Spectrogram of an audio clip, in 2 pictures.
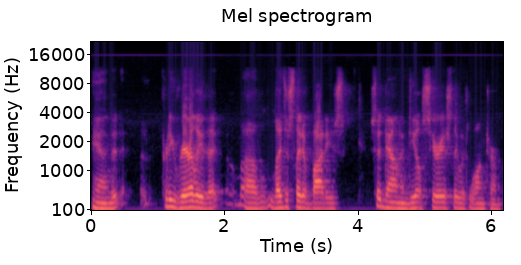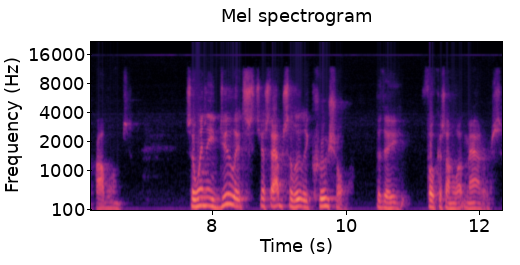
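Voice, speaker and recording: At a moderate pace, a man speaks with an American accent in a somewhat breathy voice. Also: fairly high pitch for a man, ordinary pitch variation. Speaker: energy policy expert. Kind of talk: interview.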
